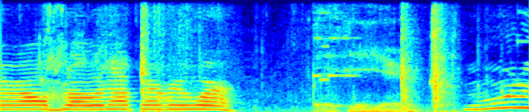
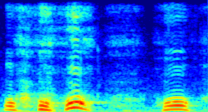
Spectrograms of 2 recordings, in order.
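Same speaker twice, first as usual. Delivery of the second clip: evil villain laugh; 3 semitones higher, 3 dB louder than usual. Acted.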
